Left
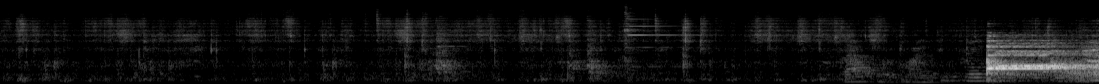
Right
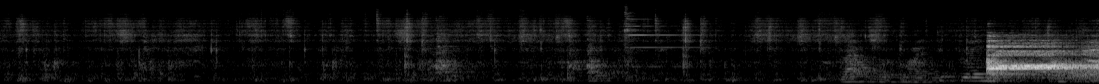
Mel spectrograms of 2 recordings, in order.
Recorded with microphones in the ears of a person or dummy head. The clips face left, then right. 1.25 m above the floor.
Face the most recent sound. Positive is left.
turn(degrees=55)  # may be behind; listen again after turning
